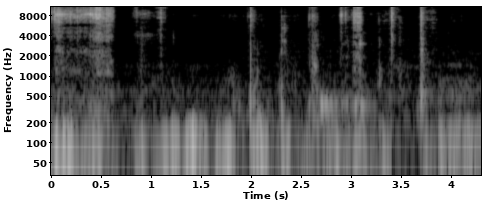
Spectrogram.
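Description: Steel tongs scraping and clicking against a ceramic cupel and the furnace floor as the hot cupel is lifted out of an electric cupelling furnace and set down. There is a brief scrape at the start, then a string of sharp clicks in the second half.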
